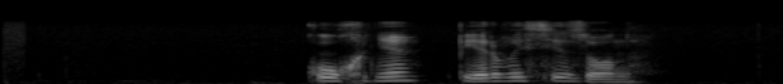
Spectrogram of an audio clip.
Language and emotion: Russian, neutral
